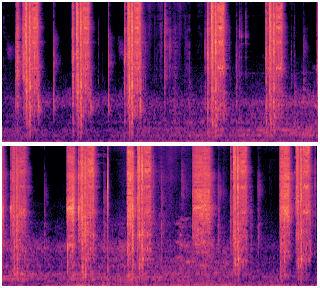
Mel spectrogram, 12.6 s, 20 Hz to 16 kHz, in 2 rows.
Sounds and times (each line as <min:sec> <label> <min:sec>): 0:00.3 Camera Flashing 0:00.8
0:01.4 Camera Flashing 0:02.9
0:04.1 Camera Flashing 0:04.6
0:05.3 Camera Flashing 0:05.7
0:06.3 Camera Flashing 0:06.9
0:07.6 Camera Flashing 0:09.4
0:10.2 Camera Flashing 0:11.3
0:11.9 Camera Flashing 0:12.6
